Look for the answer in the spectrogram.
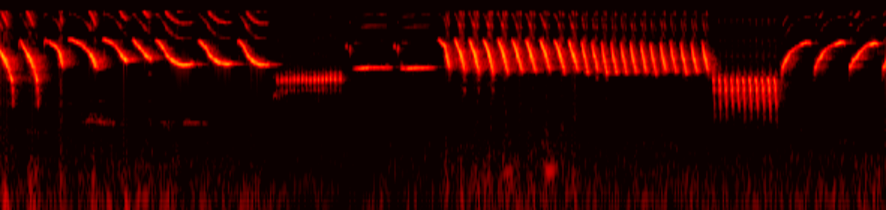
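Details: Waterslager canary training song: fast rising whistled notes repeated in quick series, a short low buzzy roll, a thin steady whistle, then a long rapid high trill and another buzzy roll before whistles resume.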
